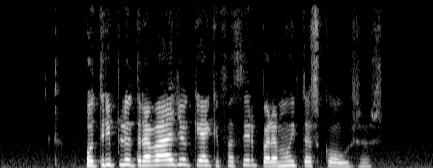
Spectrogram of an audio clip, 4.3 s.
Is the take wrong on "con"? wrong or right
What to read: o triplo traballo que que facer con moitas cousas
wrong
